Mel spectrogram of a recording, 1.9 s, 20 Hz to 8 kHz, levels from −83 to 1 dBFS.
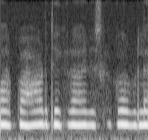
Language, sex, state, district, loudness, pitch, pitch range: Hindi, female, Chhattisgarh, Sukma, -12 LUFS, 255 Hz, 250-260 Hz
